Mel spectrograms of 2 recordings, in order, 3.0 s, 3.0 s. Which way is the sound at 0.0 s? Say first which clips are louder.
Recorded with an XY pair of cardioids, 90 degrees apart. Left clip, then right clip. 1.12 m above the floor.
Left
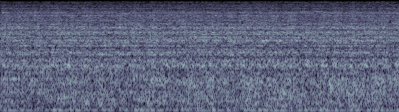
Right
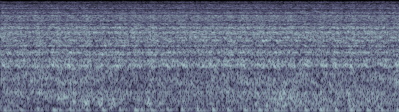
Right 4 dB; 55° right.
